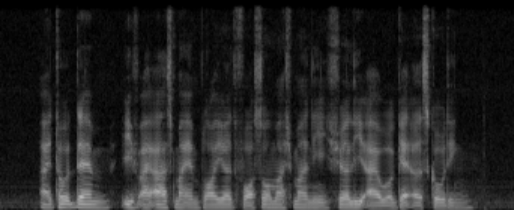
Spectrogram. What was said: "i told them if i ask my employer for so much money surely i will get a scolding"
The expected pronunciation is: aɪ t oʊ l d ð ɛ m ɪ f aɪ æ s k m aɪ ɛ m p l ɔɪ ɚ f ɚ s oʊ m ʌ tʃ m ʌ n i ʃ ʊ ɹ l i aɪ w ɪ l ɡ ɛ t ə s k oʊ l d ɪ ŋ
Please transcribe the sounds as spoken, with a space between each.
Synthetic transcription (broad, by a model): aɪ t oʊ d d ɛ m ɪ f aɪ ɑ s m aɪ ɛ m p l ɔɪ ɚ f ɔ s oʊ m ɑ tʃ m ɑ n i ʃ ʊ l i aɪ w ɪ l ɡ ɛ t ə s k oʊ d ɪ ŋ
